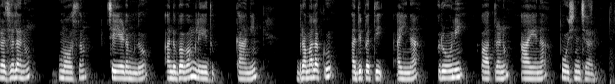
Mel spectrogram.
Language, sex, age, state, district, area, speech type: Telugu, female, 30-45, Andhra Pradesh, East Godavari, rural, read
